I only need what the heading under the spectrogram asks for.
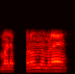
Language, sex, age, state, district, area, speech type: Malayalam, male, 18-30, Kerala, Malappuram, rural, conversation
